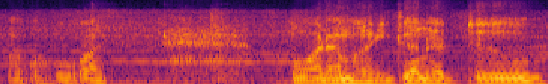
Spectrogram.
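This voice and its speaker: An actor playing a cornered, vain small-time hoodlum in a radio thriller, muttering tensely to himself. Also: male voice, mid-range voice, little pitch movement, slow, close to an everyday voice, low-quality recording. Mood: frightened, desperate. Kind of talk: 1940s-50s radio thriller acting. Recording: old radio recording, dramatic music behind.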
